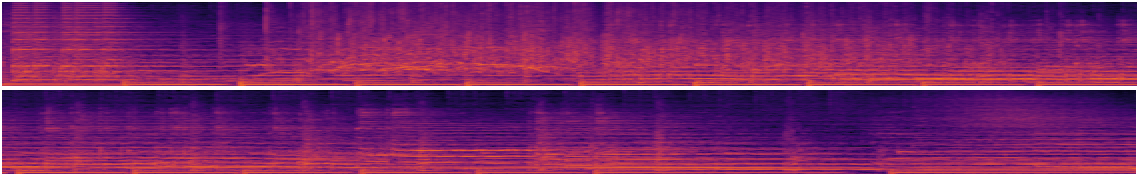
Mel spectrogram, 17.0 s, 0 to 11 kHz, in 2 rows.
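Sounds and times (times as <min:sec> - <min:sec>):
big band playing: 0:00.0 - 0:17.0
electric guitar playing: 0:00.0 - 0:17.0.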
